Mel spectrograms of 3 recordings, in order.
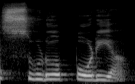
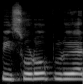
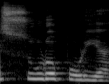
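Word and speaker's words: pseudopodia: पी से start होता है इसलिए इसको पिसोडोपोडिया नहीं कहते, ये सूडोपोडिया है, ठीक है। पी साइलेंट होता है यहाँ पर, पी को साइलेंट कहा जाता है, इसे कहा जाता है सूडोपोडिया।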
